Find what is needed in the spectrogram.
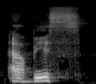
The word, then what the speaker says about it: Abyss: Nee, also, er hat es einfach nur trashig ausgesprochen, das heißt Abyss.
